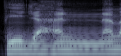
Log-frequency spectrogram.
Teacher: نون مشدد 2 حرکت غنه میدیم.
